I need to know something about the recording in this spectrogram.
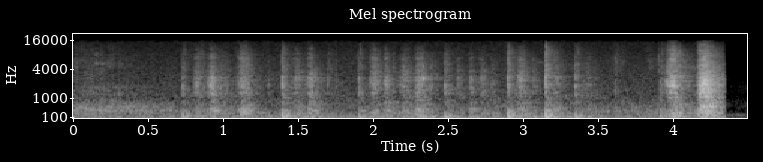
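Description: A pen writing on paper: a quick, irregular series of short strokes, two to four a second, as a percent sign and letters are written.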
